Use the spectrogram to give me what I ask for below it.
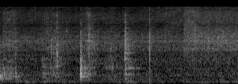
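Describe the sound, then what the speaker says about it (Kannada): Onions and vegetables for chicken fried rice sizzle softly in a pan, with a few quick stirring scrapes and taps over a steady frying hiss, close and fairly quiet. "ಈರುಳ್ಳಿ ಸ್ವಲ್ಪ ಚೆನ್ನಾಗಿ ಫ್ರೈ ಮಾಡ್ಕೋಬೇಕು"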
